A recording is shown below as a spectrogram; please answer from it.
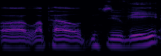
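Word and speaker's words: L'appel du vide: a very unique name lapel duvi is that how you say it correctly uh it's Lael in French it literally means the call of the Void uh I chose that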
